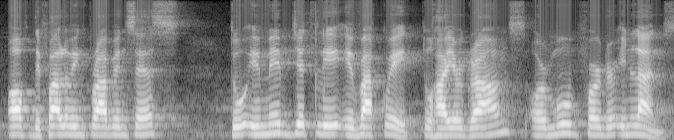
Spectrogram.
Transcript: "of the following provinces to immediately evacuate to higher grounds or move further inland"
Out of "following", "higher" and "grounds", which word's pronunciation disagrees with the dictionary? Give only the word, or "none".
grounds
